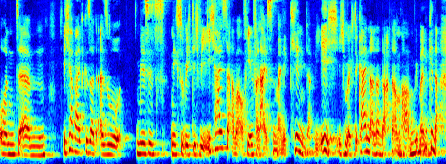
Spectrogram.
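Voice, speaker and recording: Against noticeable background noise and audible room echo, a woman speaks very fast at medium pitch with lively intonation and very even loudness. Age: 40s. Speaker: bride. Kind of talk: casual chat.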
